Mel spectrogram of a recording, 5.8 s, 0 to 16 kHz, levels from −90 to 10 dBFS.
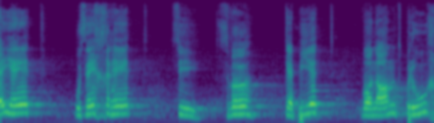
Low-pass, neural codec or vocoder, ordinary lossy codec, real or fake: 14.4 kHz; none; none; real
